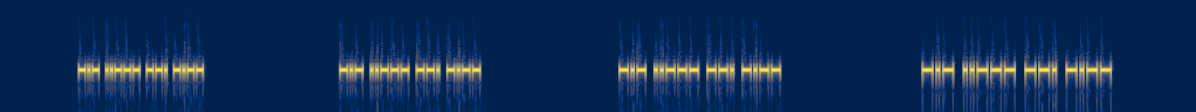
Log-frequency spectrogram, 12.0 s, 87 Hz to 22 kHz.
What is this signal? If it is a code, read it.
Morse code, heard as a keyed tone, about 46 wpm, 700 Hz. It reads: K2GY K2GY K2GY K2GY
